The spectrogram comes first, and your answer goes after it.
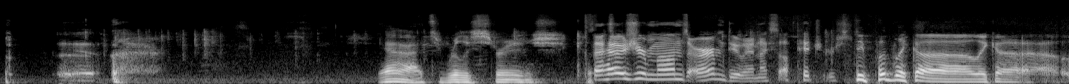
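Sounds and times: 
person burping: 0:00.0 - 0:01.5
speech: 0:03.8 - 0:10.6.

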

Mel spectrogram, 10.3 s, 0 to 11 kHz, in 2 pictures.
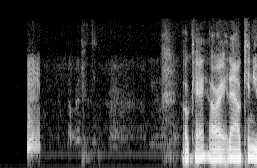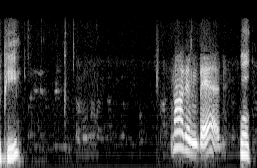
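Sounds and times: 
raspberry blown with the lips imitating a fart: 0:00.5 - 0:00.9
speech: 0:03.6 - 0:05.6, 0:08.6 - 0:10.2.

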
